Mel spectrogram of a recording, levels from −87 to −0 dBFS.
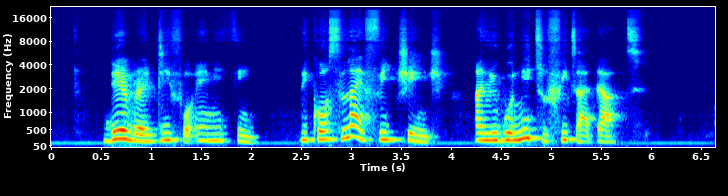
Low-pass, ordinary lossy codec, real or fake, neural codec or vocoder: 19.8 kHz; Opus, 32 kbps; fake; autoencoder, 48 kHz, 32 numbers a frame, DAC-VAE, trained on Japanese speech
